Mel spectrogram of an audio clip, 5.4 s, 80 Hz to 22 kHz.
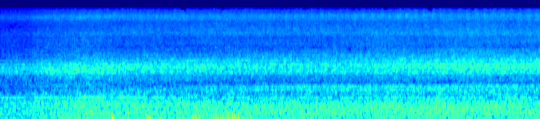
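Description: Toyota Calya's 1.2-litre Dual VVT-i four-cylinder engine idling steadily with the bonnet open, its hum getting a little louder over the first second.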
